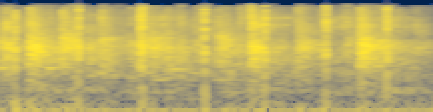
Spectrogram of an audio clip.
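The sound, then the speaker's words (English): A church audience claps for the Lord after a sermon. Many hands beat together in a sustained, fairly loud round, with a few sharper claps standing out from the continuous patter. “Let us give clap of into the Lord who has spoken to us.”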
